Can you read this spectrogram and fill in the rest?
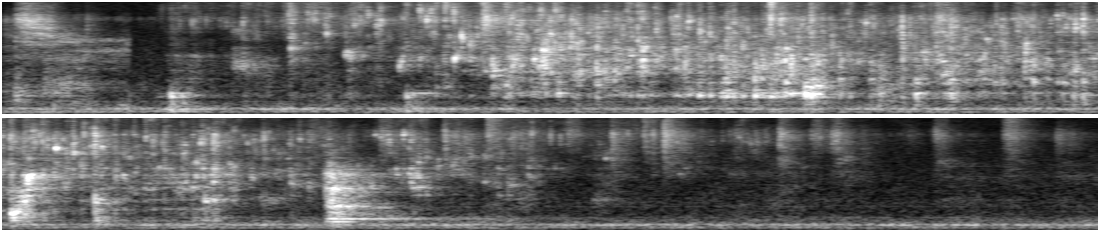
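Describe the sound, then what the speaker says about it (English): Elderberry liquid poured out of an Instant Pot and strained, a steady close splashing trickle lasting several seconds before thinning out, with faint speech in the background. "So we're going to pour out and strain what's been in the Instant Pot."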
